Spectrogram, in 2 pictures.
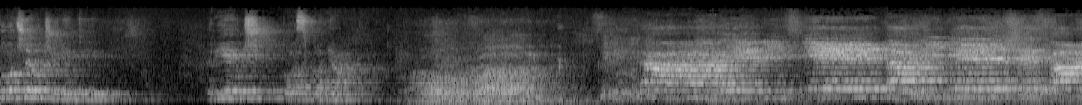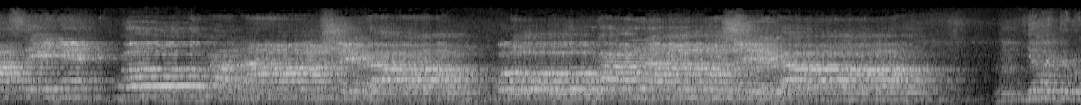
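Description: A young woman sings slowly through a microphone.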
